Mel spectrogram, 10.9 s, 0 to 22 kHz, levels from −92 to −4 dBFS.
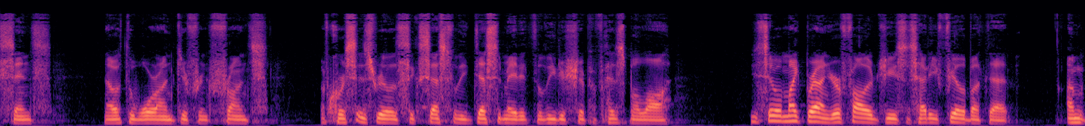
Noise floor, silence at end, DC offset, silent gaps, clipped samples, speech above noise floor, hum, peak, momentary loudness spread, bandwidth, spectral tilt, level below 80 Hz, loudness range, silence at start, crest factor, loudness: -75 dBFS; 0 s; under 0.1%; none; under 0.1%; 46 dB; none; -10 dBFS; 11 LU; 14.5 kHz; -4.5 dB/octave; -76 dBFS; 4 LU; 0 s; 20 dB; -29 LUFS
